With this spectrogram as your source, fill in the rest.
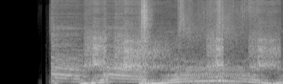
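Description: A buggy engine roars and revs up and down.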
